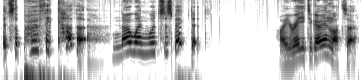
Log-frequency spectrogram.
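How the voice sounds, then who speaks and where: A woman playing an earnest investigator hero in a radio drama, with a deliberate delivery. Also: a little high, huge pitch swings, darkish tone, dry recording. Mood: wary.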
